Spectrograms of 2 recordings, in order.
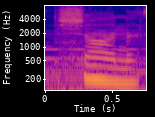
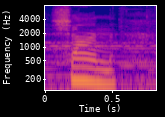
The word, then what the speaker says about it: Ssion: We started out the set with Sion, spelled S-S-I-O-N, pronounced like the last syllable of obsession or possession, Sion, with The Woman and vocals by Shannon Michaels from the album Fool's Gold.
